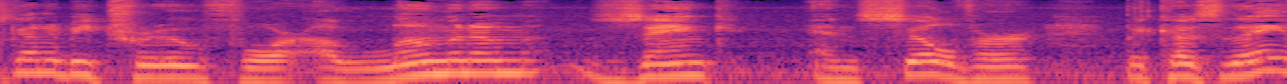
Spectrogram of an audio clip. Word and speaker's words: aluminium: have to say so this would just be aluminum or as the british say aluminium okay so this would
